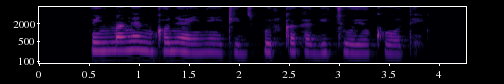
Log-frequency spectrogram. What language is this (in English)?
Luo (Kenya and Tanzania)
